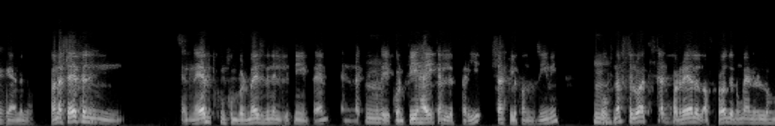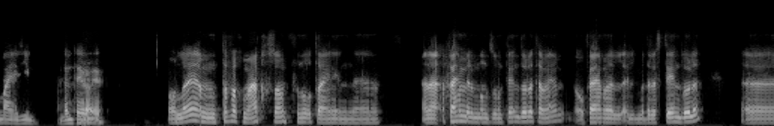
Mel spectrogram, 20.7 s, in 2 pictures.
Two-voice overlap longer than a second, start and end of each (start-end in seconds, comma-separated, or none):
none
